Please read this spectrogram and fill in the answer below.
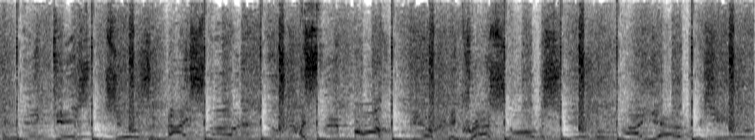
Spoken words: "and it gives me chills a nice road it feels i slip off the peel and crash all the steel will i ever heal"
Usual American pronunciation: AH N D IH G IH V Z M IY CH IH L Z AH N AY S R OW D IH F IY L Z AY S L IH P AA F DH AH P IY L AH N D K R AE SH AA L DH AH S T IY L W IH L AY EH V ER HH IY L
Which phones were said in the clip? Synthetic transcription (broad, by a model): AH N IH G IH V Z M IY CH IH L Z AH N AY S R OW D IH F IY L AY S L IH P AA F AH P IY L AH N K R AE SH AA L DH AH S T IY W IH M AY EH ER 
